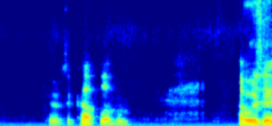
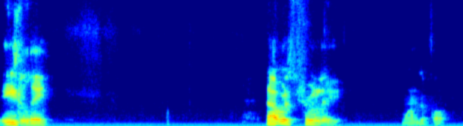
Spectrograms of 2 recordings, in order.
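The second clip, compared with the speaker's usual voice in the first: getting emotional; 2 semitones higher, 7 dB louder than usual. Real, not acted. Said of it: "I get emotional".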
